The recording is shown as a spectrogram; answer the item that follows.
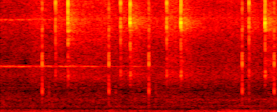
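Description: Computer keyboard keys clicking, about eight sharp, irregular presses.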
